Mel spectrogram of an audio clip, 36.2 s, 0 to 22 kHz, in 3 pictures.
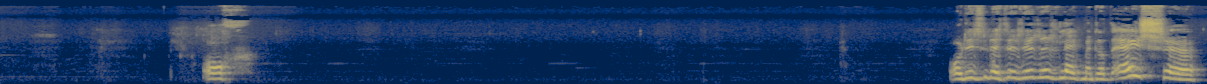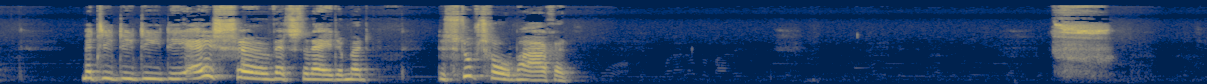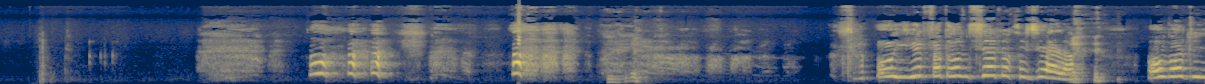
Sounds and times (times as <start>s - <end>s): Inside, small room: 0.0s - 36.1s.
